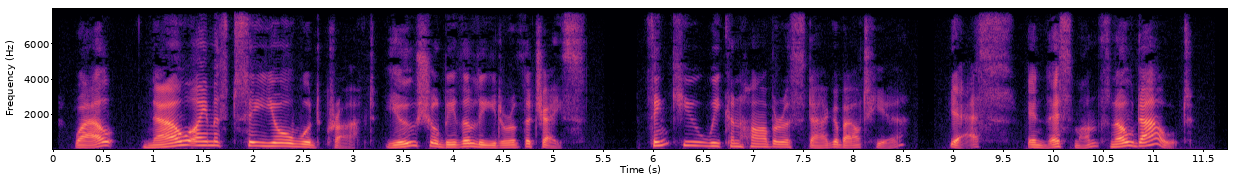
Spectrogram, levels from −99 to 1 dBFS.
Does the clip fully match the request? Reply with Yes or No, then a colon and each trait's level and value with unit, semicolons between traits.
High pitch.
No: medium, 160 Hz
